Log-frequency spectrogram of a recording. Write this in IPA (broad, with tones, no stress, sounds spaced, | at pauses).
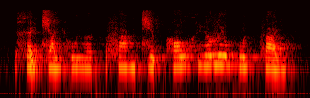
x ɛ̰˧˨ j t͡ɕ a̤˨˩ j h w ɨ̤˨˩ ə̯ | f a̤˨˩ ŋ t͡ɕ e˨˩ p̚ h ɔ˨˦ w x i˨˦ ə̯ v e˧ w h w ɨ˨˩ k̚ f a˧˩˨ j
